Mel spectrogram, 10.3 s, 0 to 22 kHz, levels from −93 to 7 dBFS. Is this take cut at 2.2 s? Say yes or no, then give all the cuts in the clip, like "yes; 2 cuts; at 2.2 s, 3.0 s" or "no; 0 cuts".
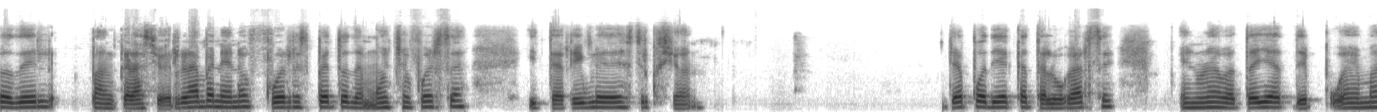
yes; 2 cuts; at 2.2 s, 7.1 s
